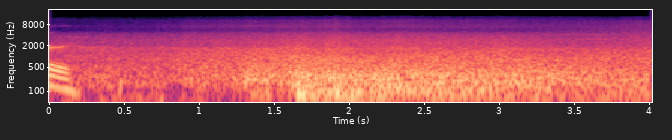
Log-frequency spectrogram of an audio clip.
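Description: Small waves breaking and washing up the sand at the water's edge, the wash swelling about one and a half seconds in and then running on steadily.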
